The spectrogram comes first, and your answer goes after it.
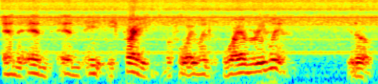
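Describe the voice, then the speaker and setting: A man's voice: low voice, fairly even intonation, unhurried, vocal fry. An older man, rambling through childhood memories of his grandfather. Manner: rambling, repetitive recollection. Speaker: storyteller. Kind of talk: casual reminiscing. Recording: echoey room, distant mic, faint noise.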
